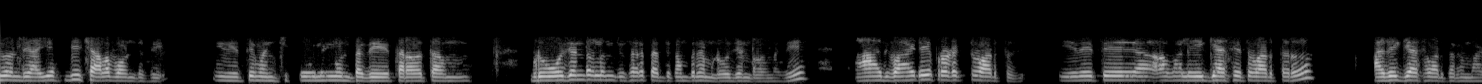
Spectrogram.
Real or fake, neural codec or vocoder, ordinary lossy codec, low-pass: real; none; Opus, 32 kbps; 3.6 kHz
